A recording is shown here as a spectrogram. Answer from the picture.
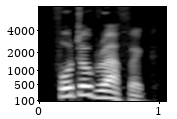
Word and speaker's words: photographic: Photographic stress shifts to third syllable.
